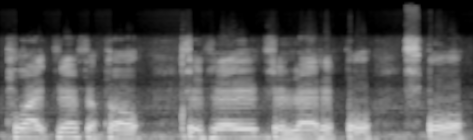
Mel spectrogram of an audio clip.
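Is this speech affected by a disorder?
Yes: Treacher Collins syndrome, severe.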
